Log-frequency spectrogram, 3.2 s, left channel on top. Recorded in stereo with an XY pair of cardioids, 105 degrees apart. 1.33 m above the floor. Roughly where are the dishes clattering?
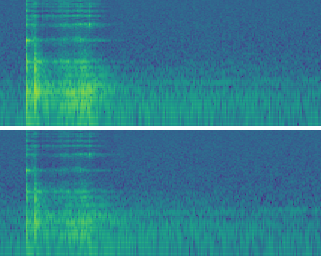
Ahead left.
